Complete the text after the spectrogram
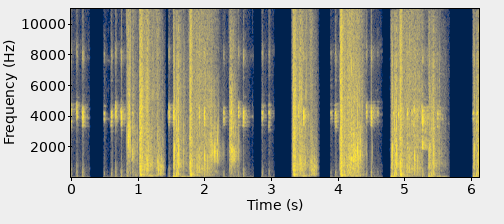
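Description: Soft game clicks sound as items are moved around.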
